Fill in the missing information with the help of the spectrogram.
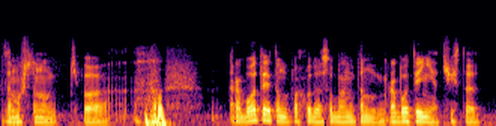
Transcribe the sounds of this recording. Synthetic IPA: pə̥t̪ɐmuʂt̪onutʲi̥pə̰ | rɐbo̞t̪əjɪt̪onpɐxo̞d̪ʊɐso̞bəjmut̪amrɐbo̞t̪ɨɪnʲet̪̚t͡ɕist̪ə

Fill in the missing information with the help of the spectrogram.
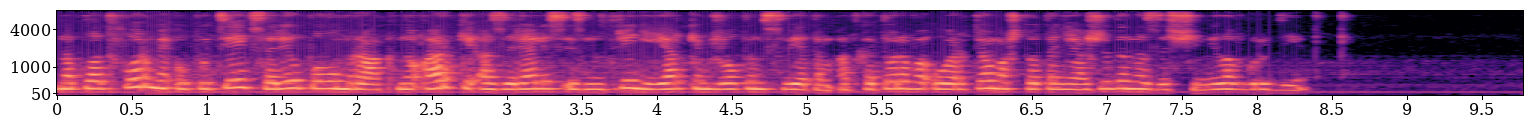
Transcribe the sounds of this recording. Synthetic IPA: nəplˠɐt̪fo̞rmʲɪʔʊpʊtʲejfsɐɾʲilˠpo̞lˠmrakno̞ʔarkʲɪʔɐzɐɾʲælʲɪsʲɪzvnʊt̪ɾʲinʲɪjarkʲɪmʐo̞lˠt̪ɨmsvʲe̞t̪əmɐt̪kɐt̪o̞ɾəvəʔʊɐrtʲo̞məʂt̪o̞t̪ənʲɪɐʐɨd̪ənːəzəɕːɪmʲilˠəvɡɾʊdʲi

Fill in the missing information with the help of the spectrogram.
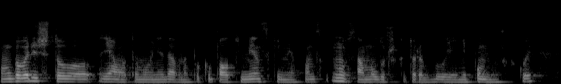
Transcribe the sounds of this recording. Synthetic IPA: onɡəvɐɾʲit̪ʂt̪ojavot̪ɪmunʲɪd̪avnəpəkʊpɑlˠt̪ʲʊmʲenskʲɪmʲefonsknusamɨjlˠut͡ʂʂɨ̥kɐt̪o̞ɾɨjbɨlˠəjanʲɪpo̞mnʲʊuʂkɐ̥ko̞j

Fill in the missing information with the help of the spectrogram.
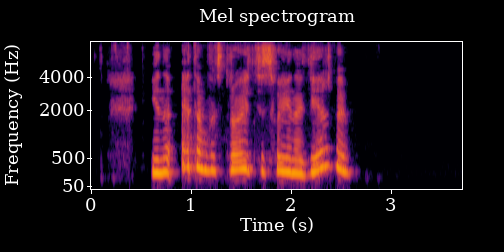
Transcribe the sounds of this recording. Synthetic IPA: inɐɛt̪əmvɨst̪ɾo̞jɪtʲɪsvɐjinɐdʲeʐd̪ɨ

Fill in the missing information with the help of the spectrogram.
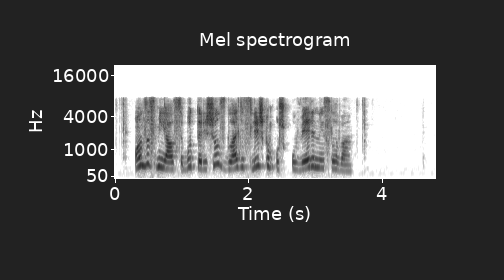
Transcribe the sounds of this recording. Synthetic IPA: onzəsmʲɪjɑlˠsʲəbut̪ːəɾʲɪʂɨlˠzɡlˠadʲɪtʲsʲlʲiʂkəmuʂuvʲeɾʲɪnːɨjəslˠɐvɑ

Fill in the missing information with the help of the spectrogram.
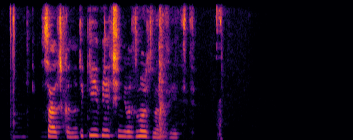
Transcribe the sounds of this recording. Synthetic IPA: saʂkənɐt̪ɐkʲijəvʲeɕːɪnʲɪvɐzmɔʐnəɐt̪vʲetʲɪ̥tʲ

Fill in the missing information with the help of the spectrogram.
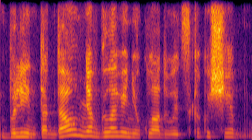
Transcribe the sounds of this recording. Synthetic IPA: blʲint̪ɐɡ̚d̪aʊmʲɪnʲavɡəlˠɐvʲenʲɪʊklˠad̪ɨvəjɪt̪sə̥kakvɐɕːe

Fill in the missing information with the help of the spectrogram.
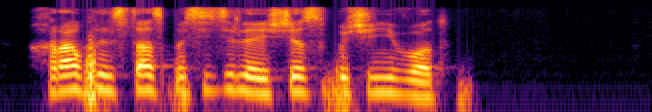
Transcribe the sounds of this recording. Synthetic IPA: xramxɾʲɪst̪aspɐsʲitʲɪlʲəɪɕːezˠpət͡ɕɪnʲɪvot̪

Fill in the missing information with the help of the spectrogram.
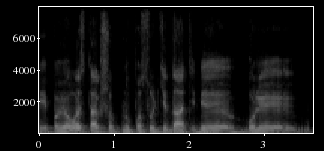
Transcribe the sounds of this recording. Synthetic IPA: ɪːpəvʲɪlˠosʲt̪akʂt̪op̚nupɐsut̬ʲɪd̪atʲɪbʲebo̞lʲɪjə

